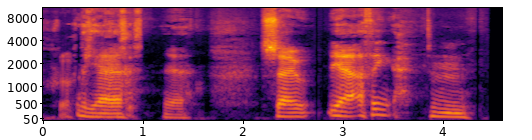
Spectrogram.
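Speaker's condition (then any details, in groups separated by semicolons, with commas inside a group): No condition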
